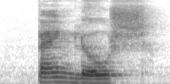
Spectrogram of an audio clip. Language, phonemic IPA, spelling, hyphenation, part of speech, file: Dutch, /ˈpɛi̯n.loːs/, pijnloos, pijn‧loos, adjective, Nl-pijnloos.ogg
- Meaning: 1. painless, painfree 2. effortless, easy, comfortable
